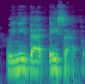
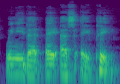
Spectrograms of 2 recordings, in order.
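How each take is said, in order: First: ASAP is said as a single word. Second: ASAP is said letter by letter. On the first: "they started pronouncing ASAP" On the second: "you could still use it as"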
